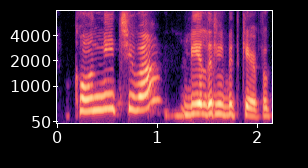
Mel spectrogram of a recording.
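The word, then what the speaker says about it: こんにちは: So we should use ha, but we're pronouncing it as wa. Ni. Yeah, exactly. Kon-ni-chi-wa. WHA like that. No. Just wa. We're writing heche, but the pronunciation is wa only.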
